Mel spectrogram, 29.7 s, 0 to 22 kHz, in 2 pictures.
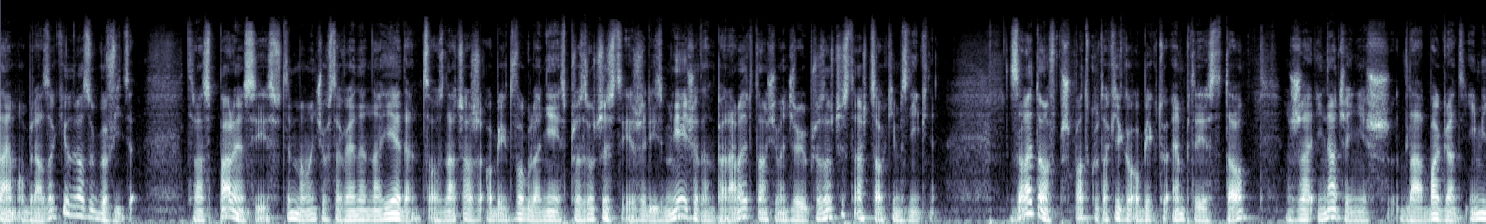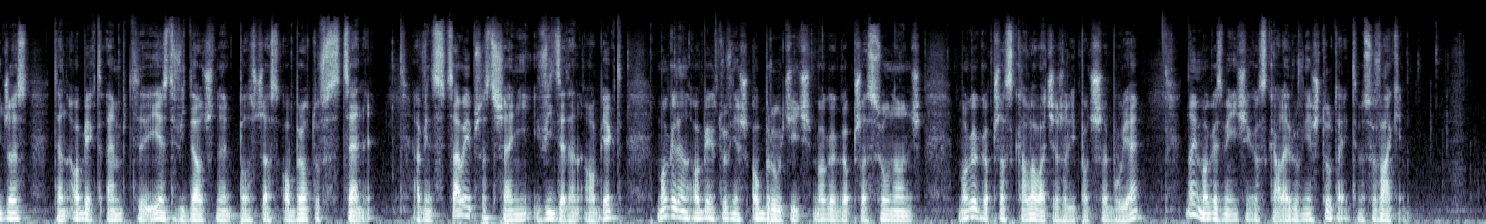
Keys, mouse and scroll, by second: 0.2-5.4 middle drag, 5.8-7.7 drag, 16.0-23.0 middle drag, 22.0 r, 24.2 g, 25.3 s, 27.6-29.6 drag.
